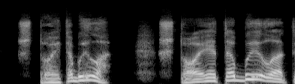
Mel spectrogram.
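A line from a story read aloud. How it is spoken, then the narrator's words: Agitated repeating. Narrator (Russian): твердил он взволнованным голосом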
